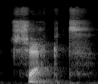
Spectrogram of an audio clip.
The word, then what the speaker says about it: checked: otras cosas, el pasado checked y el participio pasado checked. La pronunciación es un poco complicada porque tienes que pronunciar la K y luego el sonido de la T. Después, checked.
